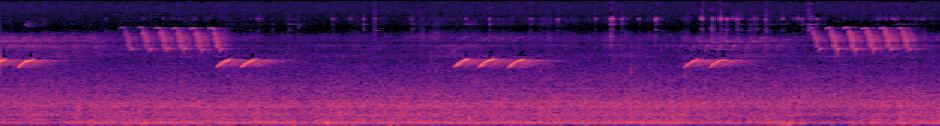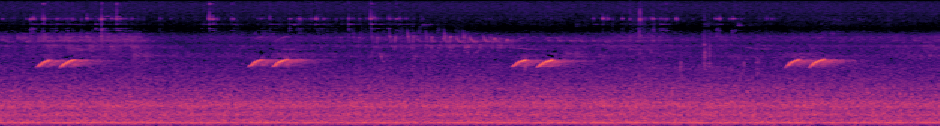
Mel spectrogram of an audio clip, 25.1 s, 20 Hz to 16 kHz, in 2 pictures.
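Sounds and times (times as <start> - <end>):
steady low hum: 0.0 - 25.0.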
